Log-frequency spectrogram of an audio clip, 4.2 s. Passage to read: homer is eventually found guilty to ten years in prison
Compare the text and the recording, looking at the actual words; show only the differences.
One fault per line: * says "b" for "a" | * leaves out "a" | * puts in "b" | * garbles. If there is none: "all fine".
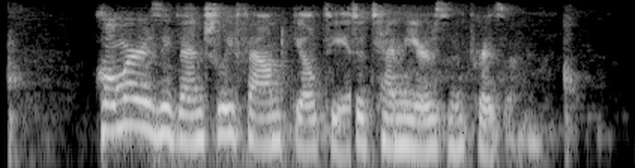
all fine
